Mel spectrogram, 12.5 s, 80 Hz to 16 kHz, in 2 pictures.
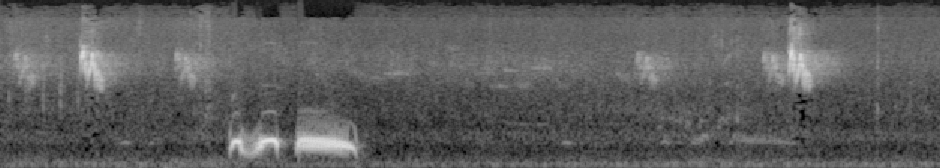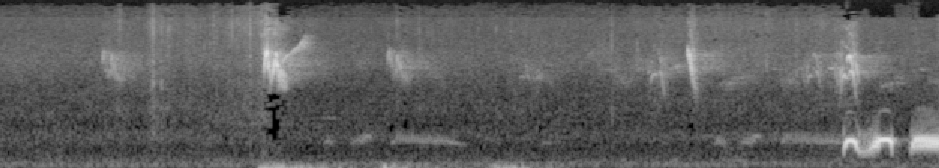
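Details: Spotted dove in bird-trapping training, January 14, 2020: one short-long coo phrase early and another at the end, separated by scattered high chirps from other birds and a brief rustling thump.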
